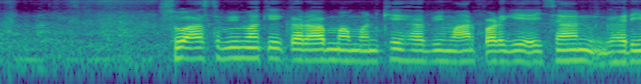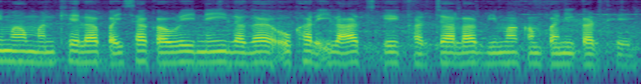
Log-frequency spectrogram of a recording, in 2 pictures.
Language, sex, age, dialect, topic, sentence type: Chhattisgarhi, male, 18-24, Western/Budati/Khatahi, banking, statement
